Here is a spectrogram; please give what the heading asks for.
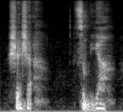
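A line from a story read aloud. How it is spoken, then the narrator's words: Quiet voice. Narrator (Chinese): Marco 小声的说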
